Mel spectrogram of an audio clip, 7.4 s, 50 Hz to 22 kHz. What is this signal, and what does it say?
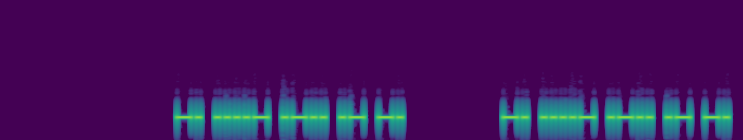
Morse code, heard as a keyed tone, about 25 wpm, 690 Hz. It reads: N4LAN N4LAN
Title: USA Call Signs - 5 Characters - Repeated 2x - 25wpm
